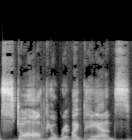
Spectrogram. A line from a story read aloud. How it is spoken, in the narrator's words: Rondi and Allison giggled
